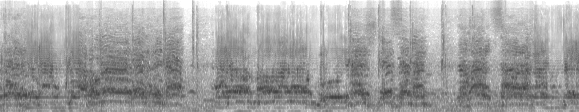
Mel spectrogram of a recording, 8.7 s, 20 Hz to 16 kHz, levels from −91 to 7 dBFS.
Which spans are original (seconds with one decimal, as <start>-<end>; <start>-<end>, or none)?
0.0-0.4; 1.2-3.2; 5.2-8.0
